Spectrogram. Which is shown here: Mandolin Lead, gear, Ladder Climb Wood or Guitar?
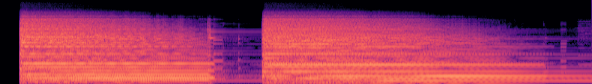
Guitar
